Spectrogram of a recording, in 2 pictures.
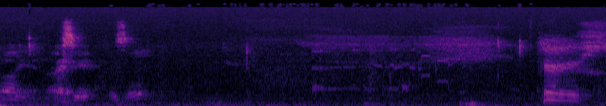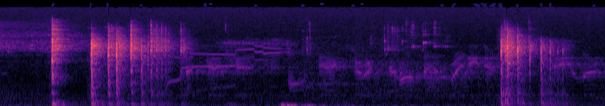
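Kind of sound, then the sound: household object, dice being rolled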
